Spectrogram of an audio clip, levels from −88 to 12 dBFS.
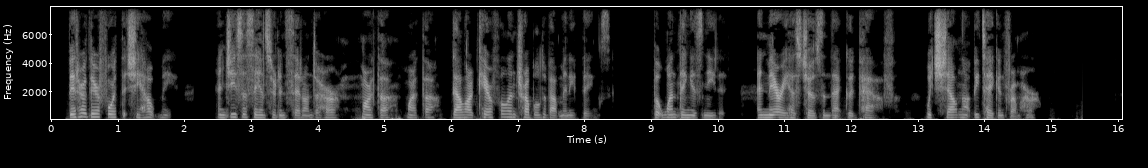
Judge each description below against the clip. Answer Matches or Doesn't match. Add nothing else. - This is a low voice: Doesn't match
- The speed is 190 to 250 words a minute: Doesn't match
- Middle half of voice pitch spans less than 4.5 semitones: Matches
